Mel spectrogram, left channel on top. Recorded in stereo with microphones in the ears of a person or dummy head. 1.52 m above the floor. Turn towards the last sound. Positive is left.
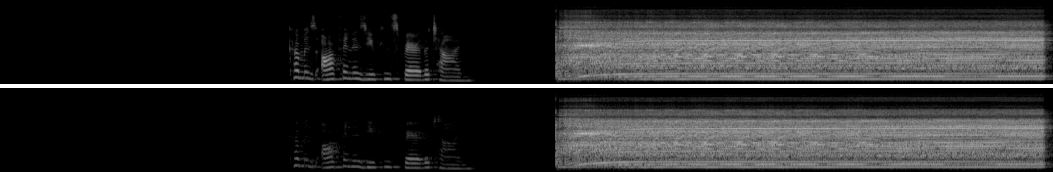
turn(degrees=-10)  # may be behind; listen again after turning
